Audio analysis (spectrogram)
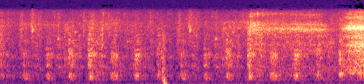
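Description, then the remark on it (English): Dogs pant quickly and steadily, a rapid rhythmic huffing of breaths that grows slightly louder and harsher toward the end, with no one speaking. “But we sure would appreciate it if you could see your way clear to take these dogs off our hands.”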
